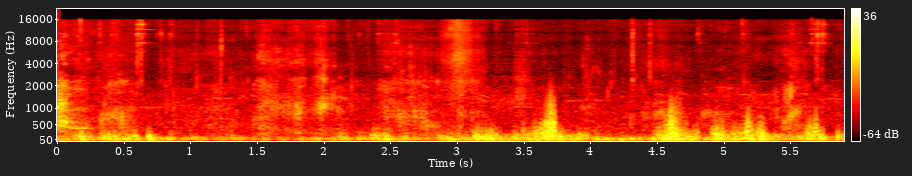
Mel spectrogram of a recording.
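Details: Three Rottweiler dogs playing and fighting together, giving low rough growls and a few short sharp barks in bursts, with scuffling and rustling noise throughout.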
